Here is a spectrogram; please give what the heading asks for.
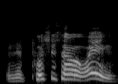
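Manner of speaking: usual speaking voice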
